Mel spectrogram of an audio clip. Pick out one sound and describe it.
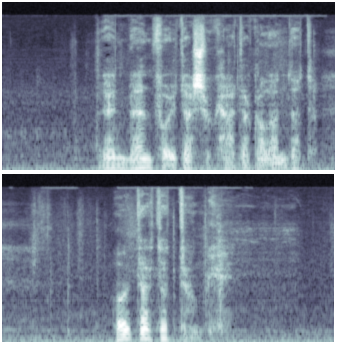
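A middle-aged man speaks close by.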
